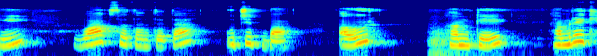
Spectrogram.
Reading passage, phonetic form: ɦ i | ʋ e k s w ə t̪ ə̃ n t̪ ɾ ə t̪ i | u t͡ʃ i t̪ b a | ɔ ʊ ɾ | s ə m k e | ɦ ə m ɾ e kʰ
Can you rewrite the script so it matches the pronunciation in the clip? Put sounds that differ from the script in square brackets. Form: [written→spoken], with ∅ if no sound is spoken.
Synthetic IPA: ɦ i | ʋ [e→a] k s w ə t̪ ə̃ n t̪ ɾ ə t̪ [i→a] | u t͡ʃ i t̪ b a | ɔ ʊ ɾ | [s→h] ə m k e | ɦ ə m ɾ e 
